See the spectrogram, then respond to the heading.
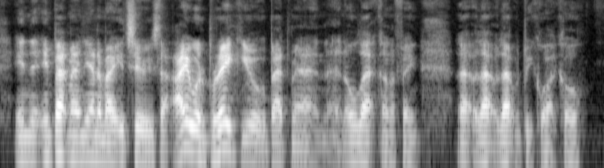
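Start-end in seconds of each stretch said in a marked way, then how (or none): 2.0-4.1 put-on Spanish accent, much slower. Wishing he had done the role this way, quoting the cartoon line in a sort of spanish accent. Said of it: "a sort of Spanish accent".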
